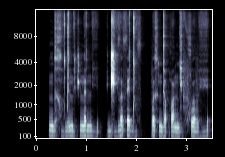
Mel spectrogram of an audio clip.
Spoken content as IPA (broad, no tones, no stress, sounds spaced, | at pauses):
ŋ ɡ ə x ɔ̤ d ɪ n ə̤ t͡ʃ n ə d n i̤ | d͡ʒ i̤ ð ɤ θ e d ɔ̤ θ pː ə x ŋ ɡ i qʷ œ ŋ ɡ i̤ f χʷ ɤ β e̤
